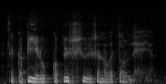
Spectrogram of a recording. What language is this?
Finnish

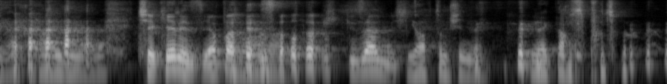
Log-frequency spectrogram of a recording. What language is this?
Turkish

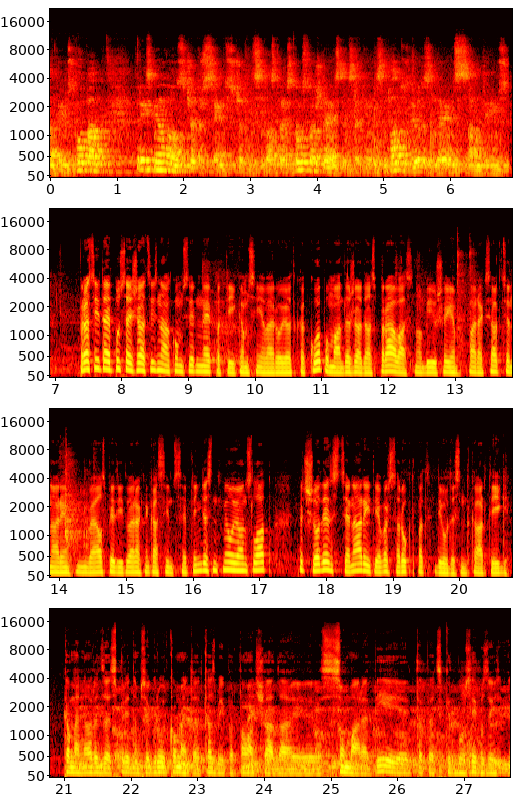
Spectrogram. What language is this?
Latvian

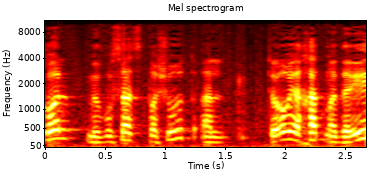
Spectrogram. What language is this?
Hebrew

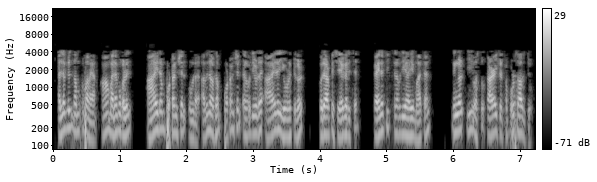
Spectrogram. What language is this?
Malayalam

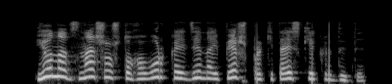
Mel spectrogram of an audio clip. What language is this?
Belarusian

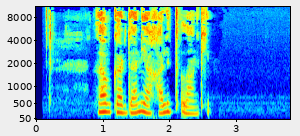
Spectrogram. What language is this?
Georgian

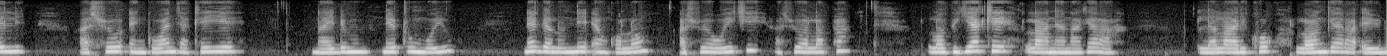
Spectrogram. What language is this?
Masai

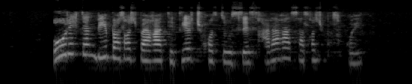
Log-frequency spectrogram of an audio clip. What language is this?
Mongolian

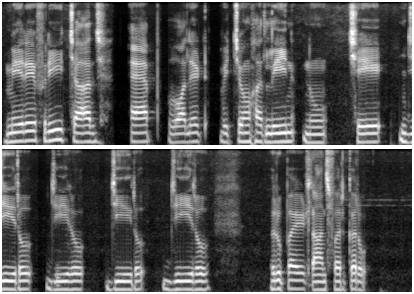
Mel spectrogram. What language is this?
Punjabi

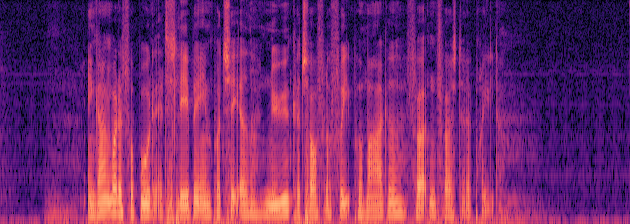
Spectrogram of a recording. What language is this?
Danish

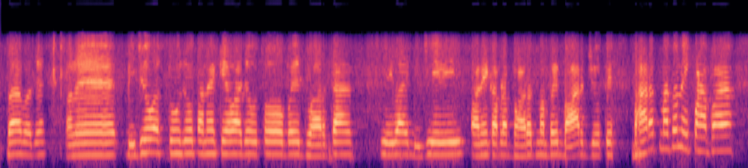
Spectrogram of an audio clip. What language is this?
Gujarati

